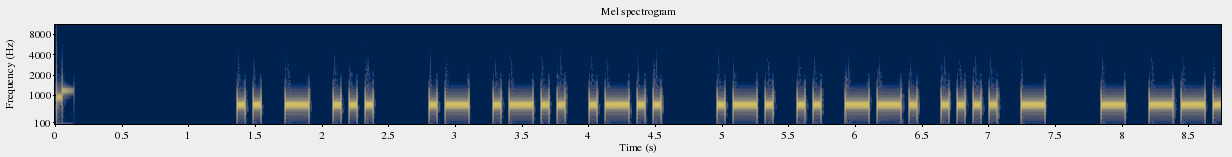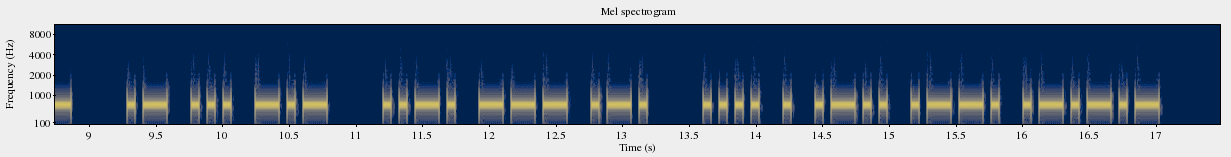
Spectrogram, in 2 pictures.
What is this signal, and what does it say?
Morse code, heard as a keyed tone, about 21 wpm, 700 Hz. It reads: ITS ALL RIGHT TO ASK FOR HELP.
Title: Sentences with 2-Word Phrases - 20wpm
